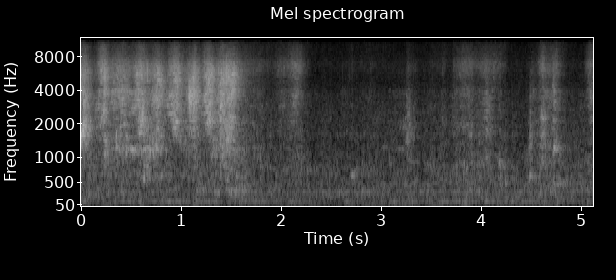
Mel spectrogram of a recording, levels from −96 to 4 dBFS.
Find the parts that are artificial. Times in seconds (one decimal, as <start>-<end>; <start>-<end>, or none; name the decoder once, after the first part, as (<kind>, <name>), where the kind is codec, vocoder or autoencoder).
none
